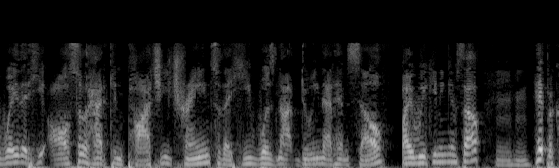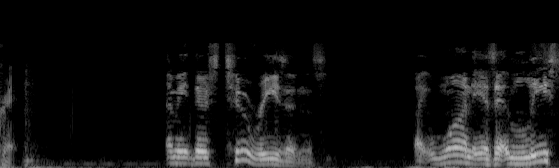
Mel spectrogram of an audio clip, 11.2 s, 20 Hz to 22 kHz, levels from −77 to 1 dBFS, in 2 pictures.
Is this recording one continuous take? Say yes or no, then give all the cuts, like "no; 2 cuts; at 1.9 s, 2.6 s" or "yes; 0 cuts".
yes; 0 cuts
